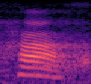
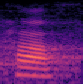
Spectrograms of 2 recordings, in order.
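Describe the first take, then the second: The two takes are said the same way.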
